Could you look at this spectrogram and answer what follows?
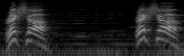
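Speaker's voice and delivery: high loud street call. Acted. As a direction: shout for a rickshaw. Street calling out.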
